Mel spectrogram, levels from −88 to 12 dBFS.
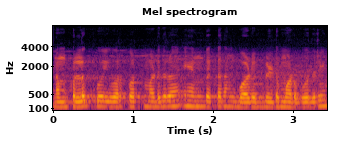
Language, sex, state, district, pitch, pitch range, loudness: Kannada, male, Karnataka, Belgaum, 140 Hz, 130-145 Hz, -17 LUFS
